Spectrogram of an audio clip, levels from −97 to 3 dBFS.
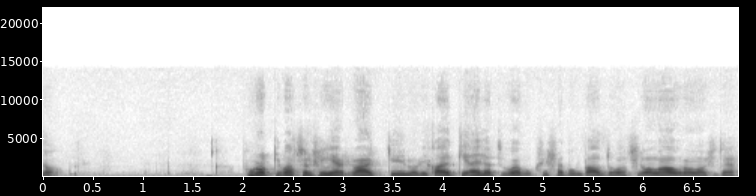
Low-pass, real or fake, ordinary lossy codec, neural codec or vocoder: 14.4 kHz; fake; none; codec, 32 kHz, 1.9 kbps, SNAC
